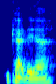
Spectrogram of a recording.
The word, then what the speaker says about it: Nketiah: Nketiah.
